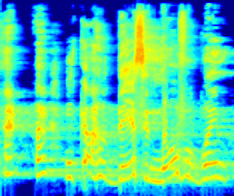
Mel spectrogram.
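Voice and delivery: high-pitched, drawn-out mock amazement; astonished mock reaction. Preacher voicing someone shown the answered prayer, astonished. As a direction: act out amazed disbelief, voice leaping up high.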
